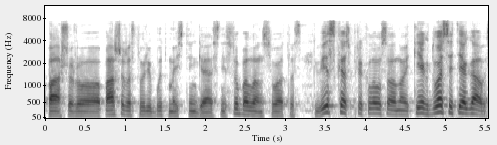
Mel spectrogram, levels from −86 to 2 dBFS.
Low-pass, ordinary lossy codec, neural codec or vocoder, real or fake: 7.2 kHz; AAC, 64 kbps; codec, 16 kHz, 8 kbps, FreqCodec, larger model; fake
